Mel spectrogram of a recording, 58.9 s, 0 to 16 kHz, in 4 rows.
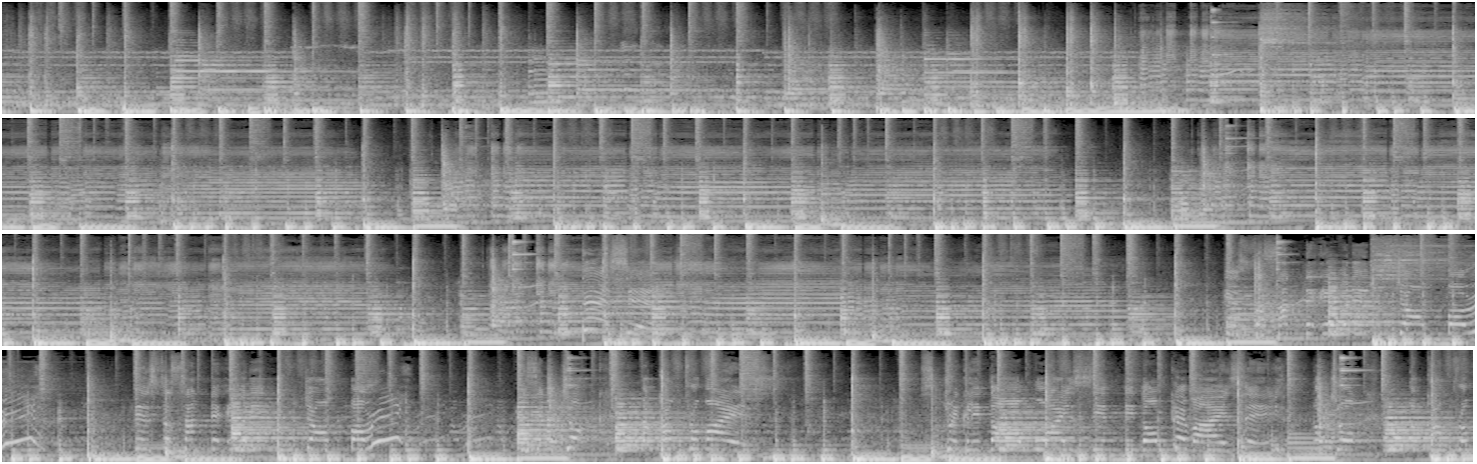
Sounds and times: Reggae: 0.0 - 58.9.

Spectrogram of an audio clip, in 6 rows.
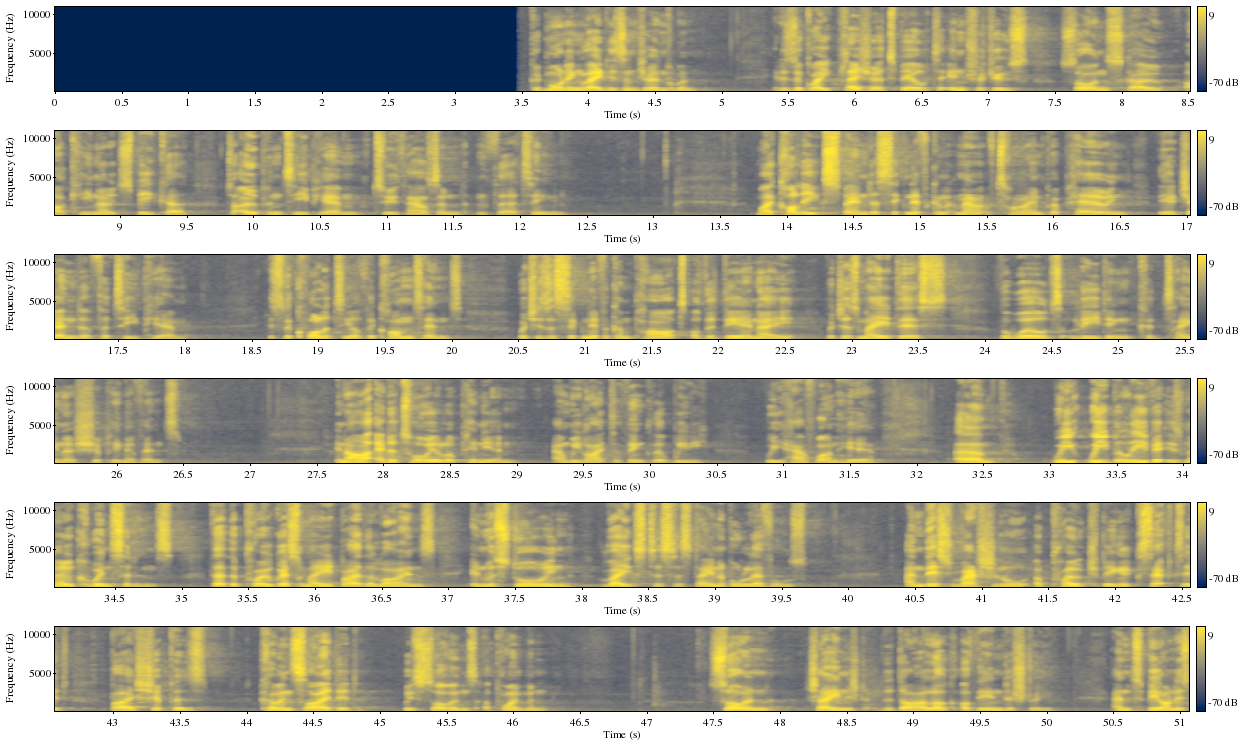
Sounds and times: Narration, monologue: 3.5 - 51.0
Male speech, man speaking: 3.6 - 12.4, 13.8 - 26.5, 27.6 - 39.7, 40.4 - 46.4, 47.5 - 51.0.

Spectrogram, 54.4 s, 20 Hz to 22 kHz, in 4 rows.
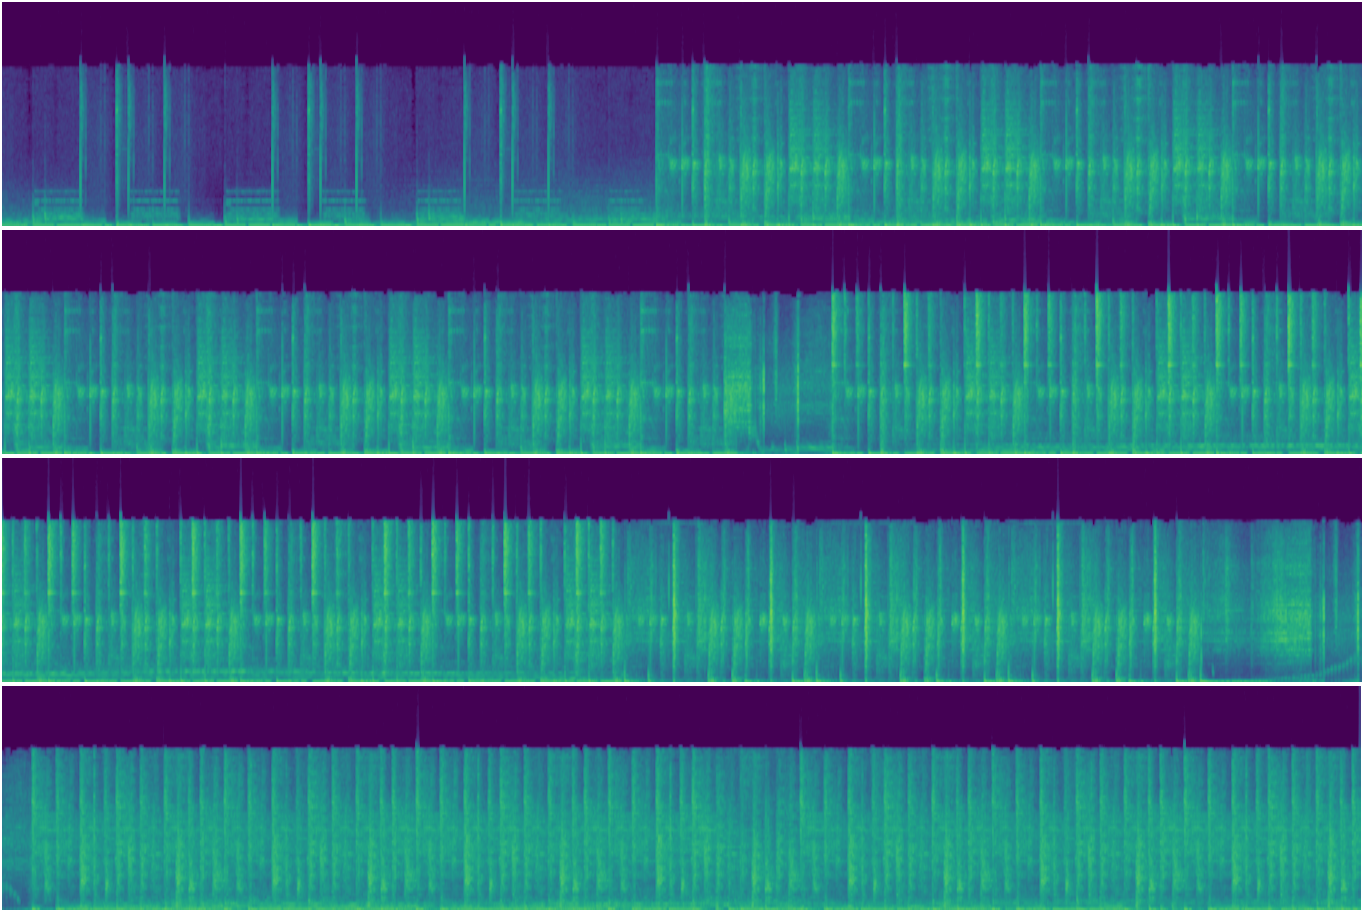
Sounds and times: Music: 0.0 - 54.3.

